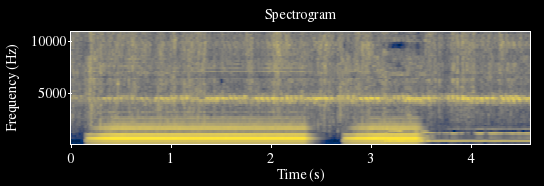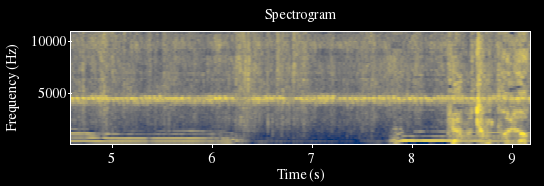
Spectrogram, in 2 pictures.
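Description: A wolf howling in long sustained tones, two loud howls followed by a wavering, fading one, then a short final howl, with a brief noisy burst at the end.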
